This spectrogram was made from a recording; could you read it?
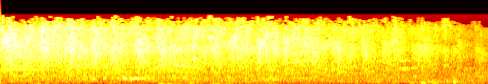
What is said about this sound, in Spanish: Pues un fuerte aplauso para ellas y para ellos.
